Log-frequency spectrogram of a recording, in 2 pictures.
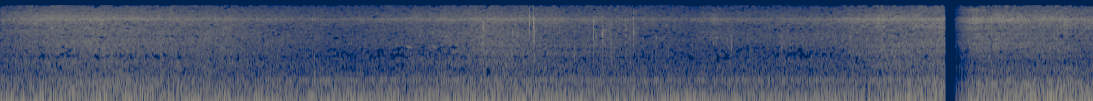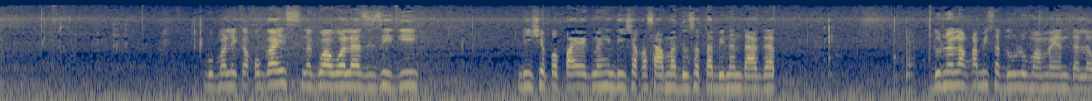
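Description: Small waves wash onto a pebble shore.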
